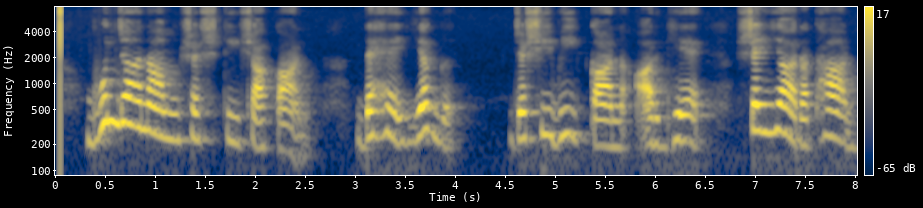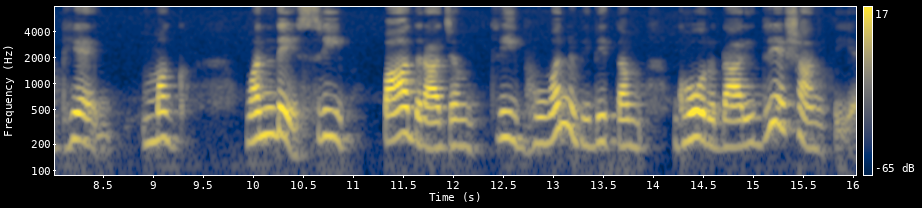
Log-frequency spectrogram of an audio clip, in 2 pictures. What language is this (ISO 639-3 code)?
san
